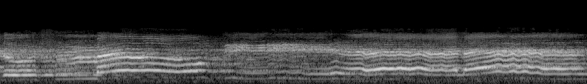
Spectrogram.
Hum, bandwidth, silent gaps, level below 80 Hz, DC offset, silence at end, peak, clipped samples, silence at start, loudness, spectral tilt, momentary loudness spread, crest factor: none; 5.6 kHz; none; -68 dBFS; under 0.1%; 0 s; -4 dBFS; under 0.1%; 0 s; -16 LUFS; -5.5 dB/octave; 10 LU; 12 dB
